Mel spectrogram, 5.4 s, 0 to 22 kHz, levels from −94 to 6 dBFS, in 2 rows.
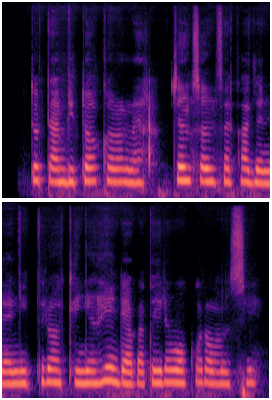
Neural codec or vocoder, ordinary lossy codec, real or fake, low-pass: codec, 44.1 kHz, 2.6 kbps, SNAC; none; fake; none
